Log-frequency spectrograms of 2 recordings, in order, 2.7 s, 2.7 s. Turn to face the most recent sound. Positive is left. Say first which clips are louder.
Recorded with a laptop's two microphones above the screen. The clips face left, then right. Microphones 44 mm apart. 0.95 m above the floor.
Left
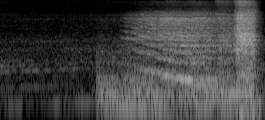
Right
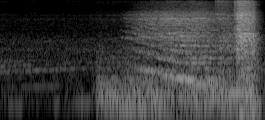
# left 3 dB
turn(degrees=20)  # may be behind; listen again after turning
